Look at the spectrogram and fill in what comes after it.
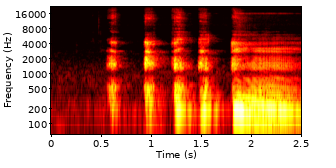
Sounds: Throat clearing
